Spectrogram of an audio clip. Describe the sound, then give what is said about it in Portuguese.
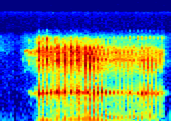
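A person imitates a snore, the Portuguese 'roncar' sound of a snorer or a rumbling car engine, with their voice: one loud, rattling buzz lasting just over a second, made of rapid fluttering pulses, with no other sounds around it. “Roncar é um som parecido com esse.”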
